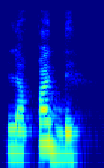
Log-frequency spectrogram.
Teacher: and strong qalqala is there laqad when properly your movement is there in the makhraj, in the exit point, and you can feel that there is a echo in the sound or reflection, like a voice is striking somewhere and reflecting back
